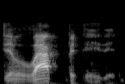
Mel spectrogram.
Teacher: the second syllable stress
